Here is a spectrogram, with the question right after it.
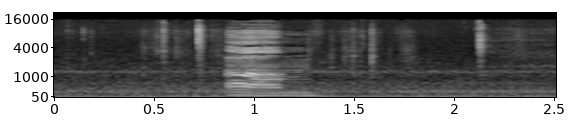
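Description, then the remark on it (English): Quiet interior of a parked car, with soft clicks and a jingle of keys, then a short buzzing, tonal burst near the middle before the hush returns. “I guess I'm now sitting in my car with an awkward amount of time before I'm supposed to be at Dude's house to play, so I figured I'm just going to go ahead and keep recording.”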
